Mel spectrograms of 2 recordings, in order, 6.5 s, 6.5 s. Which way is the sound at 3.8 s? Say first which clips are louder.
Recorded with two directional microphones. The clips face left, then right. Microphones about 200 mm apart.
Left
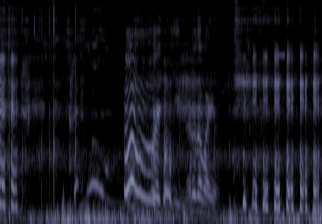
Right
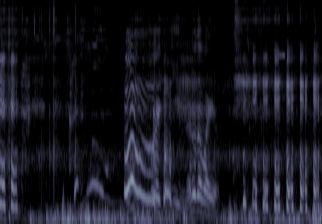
Right 5 dB; 35° right (ahead or behind).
